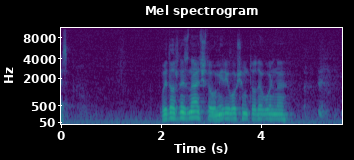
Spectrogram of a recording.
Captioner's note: non-english speech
